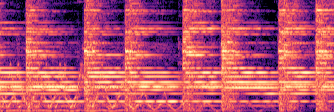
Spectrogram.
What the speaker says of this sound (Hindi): अरे मंदिर की घंटी है भाई, कोई फायर ब्रिगेड की घंटी नहीं है कि लगातार बजाए जा रहे हो।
